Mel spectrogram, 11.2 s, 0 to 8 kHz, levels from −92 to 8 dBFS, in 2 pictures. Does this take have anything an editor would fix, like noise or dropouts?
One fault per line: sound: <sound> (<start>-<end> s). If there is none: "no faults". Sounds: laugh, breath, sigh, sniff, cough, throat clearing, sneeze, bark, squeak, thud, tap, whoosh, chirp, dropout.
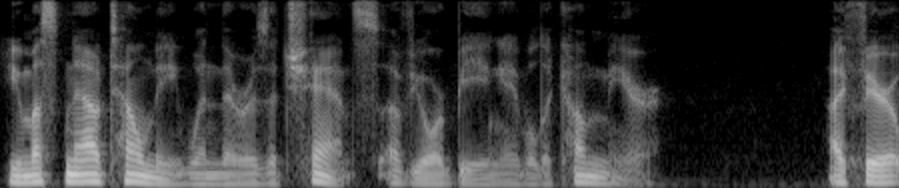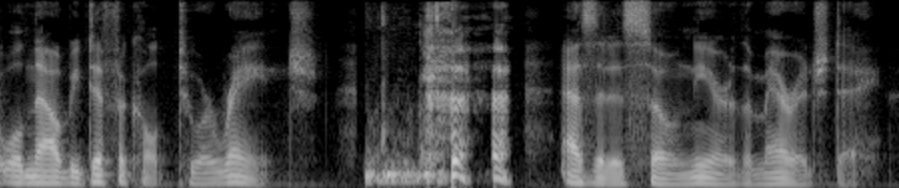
sound: laugh (7.9-8.8 s)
